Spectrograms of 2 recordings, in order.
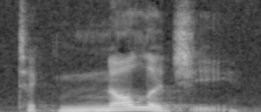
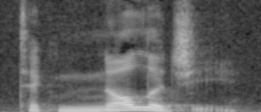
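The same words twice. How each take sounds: Both takes have the same delivery.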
